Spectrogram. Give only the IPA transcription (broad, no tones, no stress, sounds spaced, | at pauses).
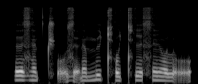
e z ẽ t t͡ʃʼ o̰ z ḛ ɾ ẽ m y cʰ o cʰ i s ĩ ʊ̯ l o̰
